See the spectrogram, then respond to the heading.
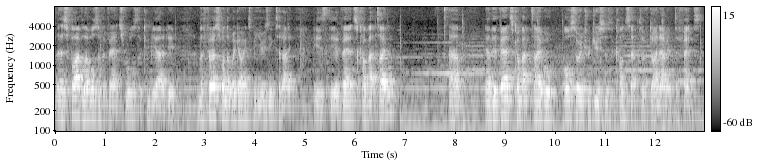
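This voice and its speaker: An Australian man with a cold and a stuffy nose, explaining board game rules in a halting, casual way full of ums and restarts. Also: medium pitch, flat delivery, warm tone, roomy sound, soft background music. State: congested from a cold. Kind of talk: casual tabletop rules walkthrough.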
